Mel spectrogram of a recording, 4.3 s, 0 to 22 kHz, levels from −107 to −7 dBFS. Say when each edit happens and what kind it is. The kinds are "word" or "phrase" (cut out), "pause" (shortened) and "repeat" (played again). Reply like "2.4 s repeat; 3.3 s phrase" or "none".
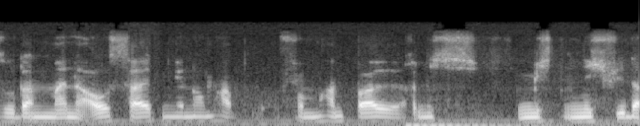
2.7 s word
